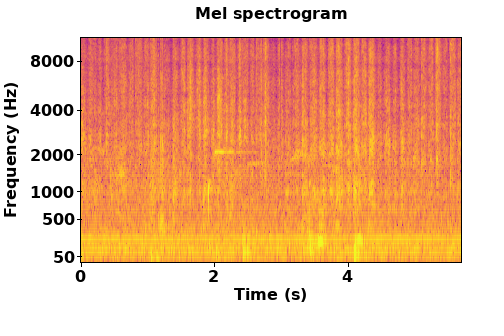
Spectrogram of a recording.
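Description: Stone hand roller (metlapil) pushed back and forth over a stone metate, grinding cacao paste by hand with a repeated rasping scrape.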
